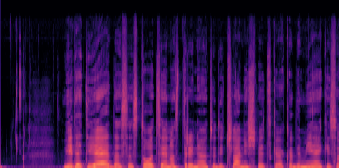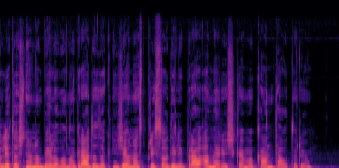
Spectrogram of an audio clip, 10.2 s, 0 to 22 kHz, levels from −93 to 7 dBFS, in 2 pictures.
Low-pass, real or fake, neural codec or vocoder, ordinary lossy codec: 19.8 kHz; real; none; none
